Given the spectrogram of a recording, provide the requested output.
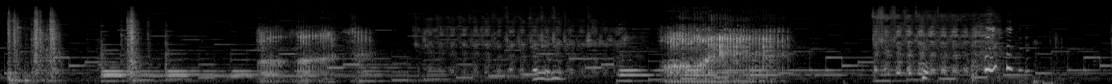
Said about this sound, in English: I think he's out snoring on the couch. You mean this couch right out here? Yep.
